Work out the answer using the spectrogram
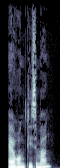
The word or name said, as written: arrondissement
